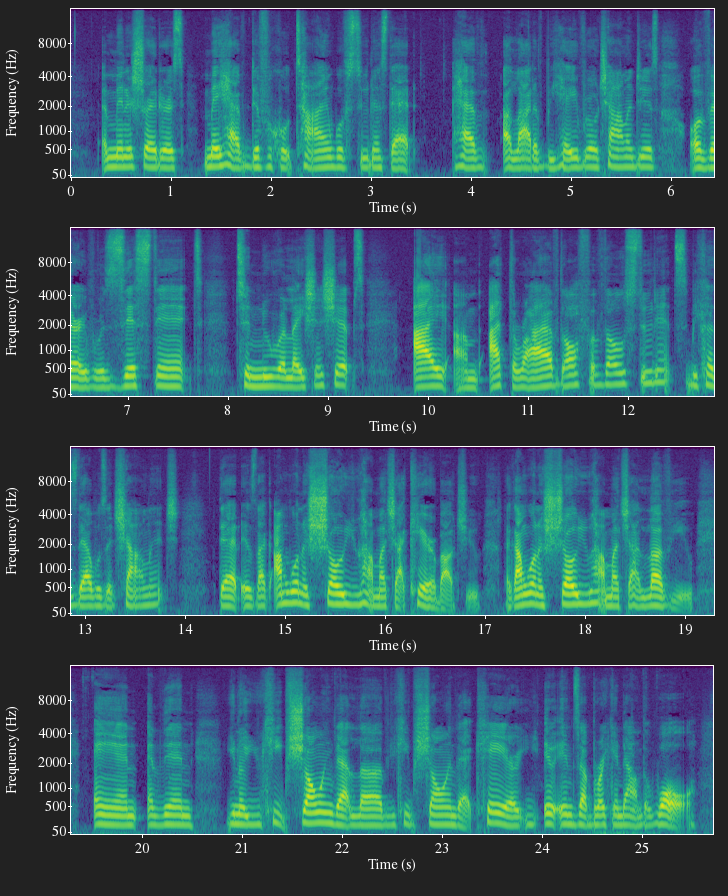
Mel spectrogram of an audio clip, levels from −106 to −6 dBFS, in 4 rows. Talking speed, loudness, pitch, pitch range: 180 wpm, -22 LUFS, 165 Hz, 155-180 Hz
